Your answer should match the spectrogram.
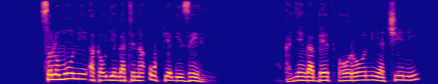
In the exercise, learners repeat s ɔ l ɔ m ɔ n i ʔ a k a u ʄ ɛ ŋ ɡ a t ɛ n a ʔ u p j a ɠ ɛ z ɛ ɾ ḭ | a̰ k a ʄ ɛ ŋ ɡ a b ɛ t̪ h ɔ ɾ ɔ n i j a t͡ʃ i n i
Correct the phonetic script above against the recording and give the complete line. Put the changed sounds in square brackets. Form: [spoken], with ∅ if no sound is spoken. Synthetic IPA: s ɔ l ɔ m ɔ n i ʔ a k a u ʄ ɛ ŋ ɡ a t ɛ n a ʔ u p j a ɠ ɛ z ɛ ɾ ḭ | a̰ k a ʄ ɛ ŋ ɡ a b ɛ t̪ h ɔ ɾ ɔ n i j a t͡ʃ i n i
